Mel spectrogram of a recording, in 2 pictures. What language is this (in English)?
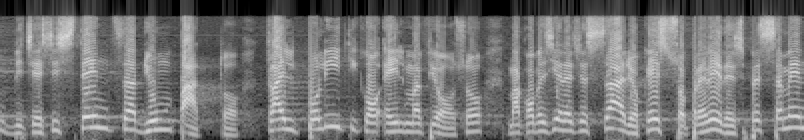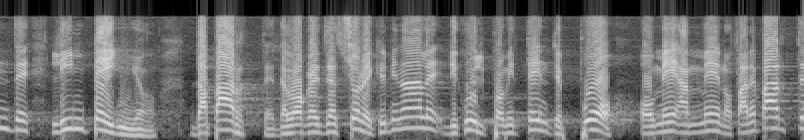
Italian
